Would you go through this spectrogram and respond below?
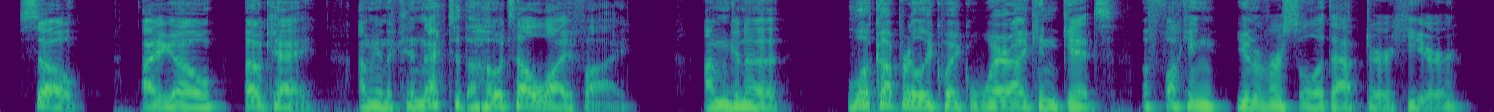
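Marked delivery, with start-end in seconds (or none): none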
